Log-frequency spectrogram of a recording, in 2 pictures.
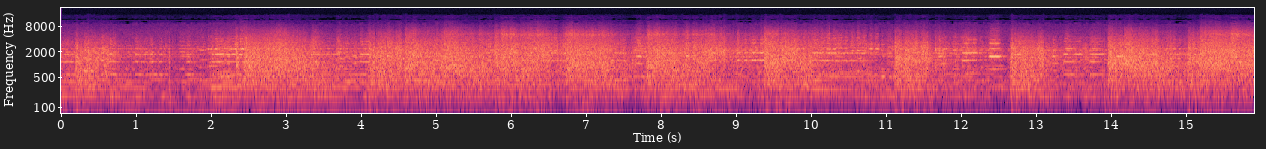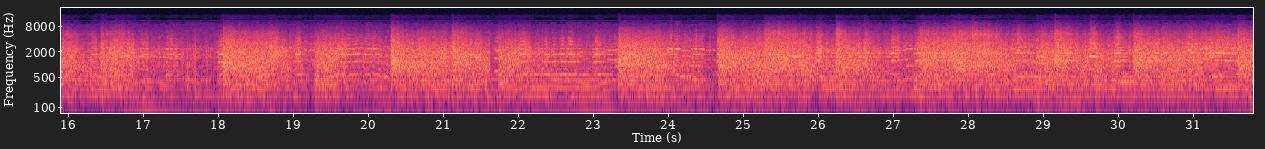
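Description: Orchestral western film music playing throughout, with repeated gunshots over it.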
